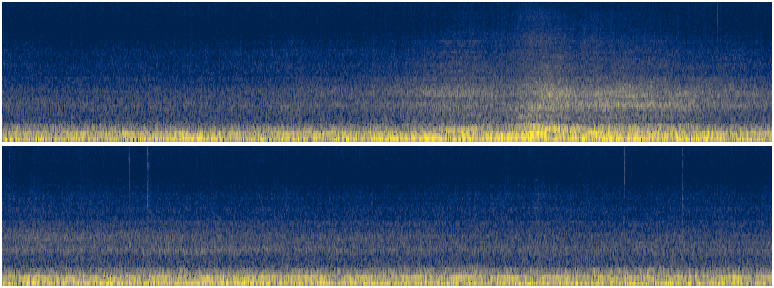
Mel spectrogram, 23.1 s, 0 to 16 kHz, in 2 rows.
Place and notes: UniGardening HU Adlershof, Newtonstraße, Berlin, Germany - Noise pollution by chemistry building at uni gardening
Sitting on a bench in front of the green house with right ear to the chemistry building and left ear facing to the street.
Recorder: Tascam DR-05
